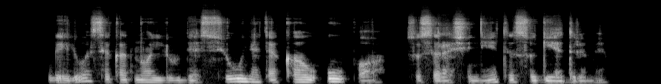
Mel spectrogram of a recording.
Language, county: Lithuanian, Vilnius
